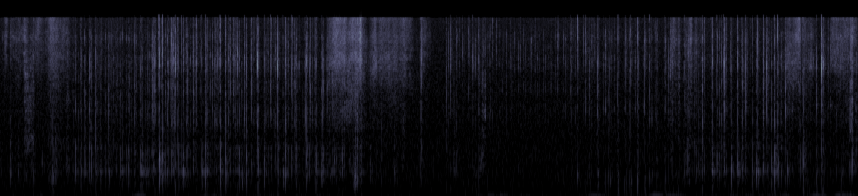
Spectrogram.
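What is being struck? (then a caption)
Small rigid cardboard box. A small, rigid, hollow black cardboard gift box is held up and tapped rapidly with fingertips and nails. The result is a dense run of crisp, dry, bright clicks and light scratchy taps with almost no low end, each hit dying away instantly. A slightly louder, busier flurry comes around the middle before the tapping settles back to a steady patter.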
